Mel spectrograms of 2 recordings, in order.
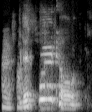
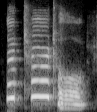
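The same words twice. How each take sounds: First: Slow, drawn-out reveal; slow and dramatic. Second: High, slow squeaky repeat; high squeak. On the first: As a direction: say it slowly, with weight. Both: Pretend. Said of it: "repeats the turtle twice".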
